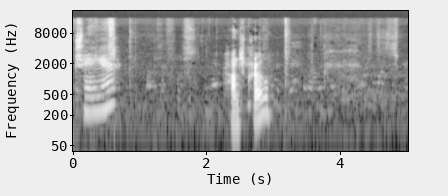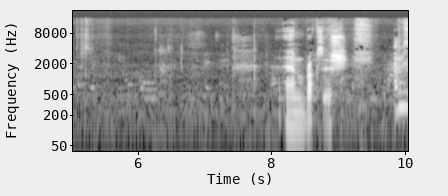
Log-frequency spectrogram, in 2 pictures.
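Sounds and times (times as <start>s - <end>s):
trading cards rustling: 3.0s - 5.4s.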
